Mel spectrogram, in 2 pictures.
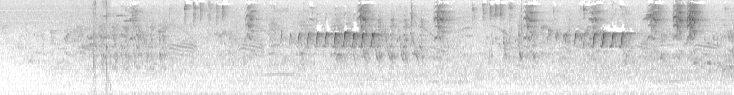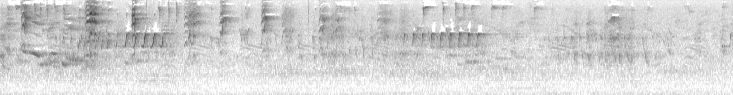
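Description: Wild birds calling: one bird repeats a short, rapid trill every four or five seconds, with scattered chirps between, over a faint low hum.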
